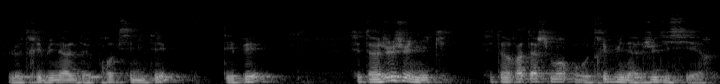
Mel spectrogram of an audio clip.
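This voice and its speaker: A low, slightly dark male voice narrates a lesson from written notes. He delivers each item in short, clipped, didactic phrases. The recording is roomy and echoey. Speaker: narrator of a law revision lesson. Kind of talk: scripted study notes read aloud.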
